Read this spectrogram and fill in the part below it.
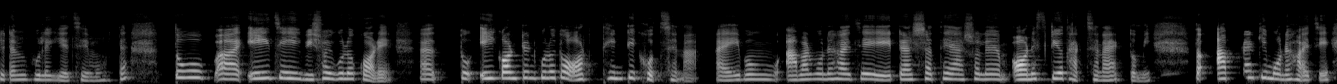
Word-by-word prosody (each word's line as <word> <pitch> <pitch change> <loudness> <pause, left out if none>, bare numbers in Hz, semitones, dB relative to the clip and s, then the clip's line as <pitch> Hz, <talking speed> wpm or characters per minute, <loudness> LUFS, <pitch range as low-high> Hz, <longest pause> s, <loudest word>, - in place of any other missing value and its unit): সেটা, 225 -2 -5
আমি 225 - -4
ভুলে 215 -1 -2
গিয়েছি 175 -2 -7
এই - - -10
মুহূর্তে। 190 +5 -10 0.5
তো - - +2 0.4
বা 245 - +4 0.3
এইযে 290 +1 +1
এই 265 - 0
বিষয়গুলো 260 +2 0
করে। - - +1 0.4
আ - - 0 0.3
তো 275 - 0 0.2
এই 285 - +4
content 285 +1 +5
গুলো 300 0 +2
তো - - +5
authentic 270 +5 -2
হচ্ছে 215 -1 -3
না। - - -6 0.5
এবং 230 +1 -2 0.4
আমার 230 +2 +1
মনে 245 0 -2
হয় 245 -1 +3
যে, 250 - +2 0.2
এটার 230 +3 -1
সাথে 255 +1 -2 0.2
আসলে 235 +1 -3 0.3
honesty 240 +2 +4
ও - - -2
থাকছে 195 +2 -6
না 190 - 0
একদমই। 180 -6 -10 0.4
তো, - - +3 0.2
আপনার 270 +3 -3
কি 310 - +1
মনে 230 -2 0
হয় 215 - +1
যে, 100 - -2
245 Hz, 180 wpm, -25 LUFS, 220-270 Hz, 0.5 s, content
